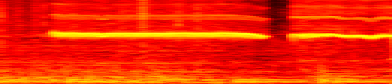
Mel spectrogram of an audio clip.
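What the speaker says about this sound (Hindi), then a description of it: "उन ग्रामीणों ने सीटी बजानी शुरू की" Two long, steady high-pitched whistles blown by villagers, the first lasting about a second, then a brief gap before the second begins; piercing and loud, with no talking.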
